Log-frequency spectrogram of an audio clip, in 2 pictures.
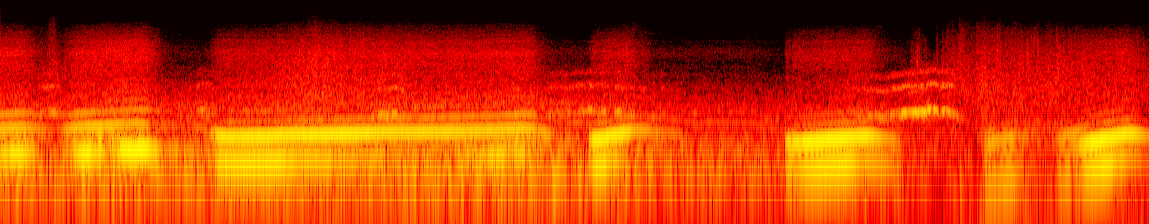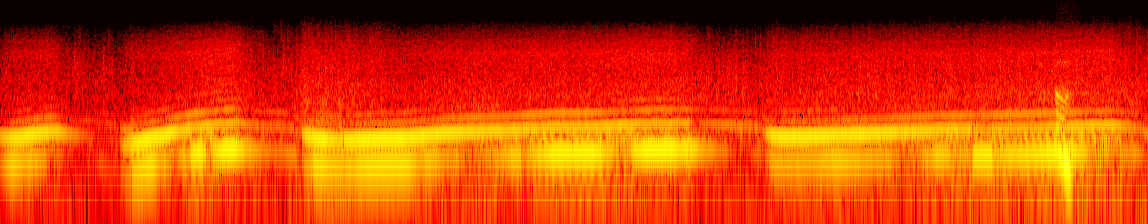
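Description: A video-game car with a locked differential drifts continuously, its engine droning and swooping in pitch as the tires squeal through long slides, loud and close with no talk.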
